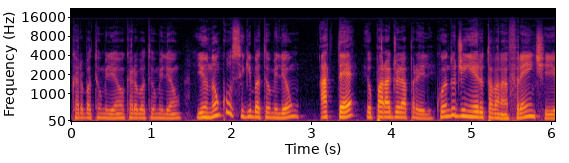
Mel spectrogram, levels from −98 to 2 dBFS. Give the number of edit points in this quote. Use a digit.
2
